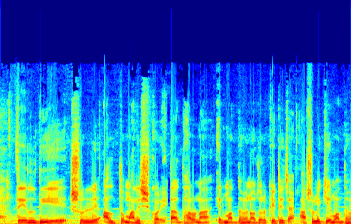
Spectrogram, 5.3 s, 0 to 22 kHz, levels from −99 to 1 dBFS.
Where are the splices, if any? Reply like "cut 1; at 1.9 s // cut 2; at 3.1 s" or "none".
none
